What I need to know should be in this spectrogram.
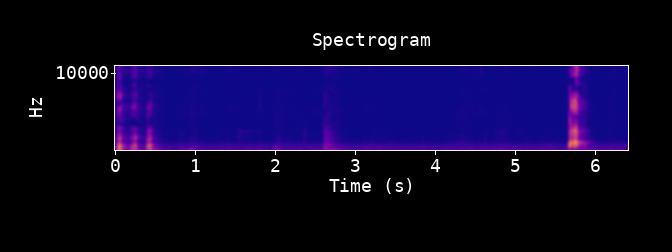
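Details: Hiccups in a 6-day-old newborn baby: small, soft hiccup sounds about a second apart amid brief louder noises nearby.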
